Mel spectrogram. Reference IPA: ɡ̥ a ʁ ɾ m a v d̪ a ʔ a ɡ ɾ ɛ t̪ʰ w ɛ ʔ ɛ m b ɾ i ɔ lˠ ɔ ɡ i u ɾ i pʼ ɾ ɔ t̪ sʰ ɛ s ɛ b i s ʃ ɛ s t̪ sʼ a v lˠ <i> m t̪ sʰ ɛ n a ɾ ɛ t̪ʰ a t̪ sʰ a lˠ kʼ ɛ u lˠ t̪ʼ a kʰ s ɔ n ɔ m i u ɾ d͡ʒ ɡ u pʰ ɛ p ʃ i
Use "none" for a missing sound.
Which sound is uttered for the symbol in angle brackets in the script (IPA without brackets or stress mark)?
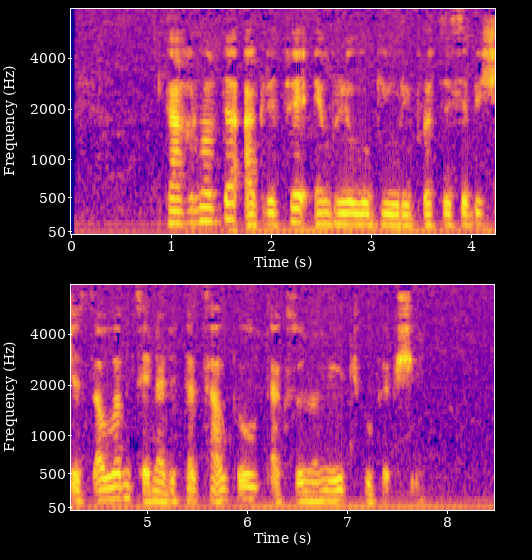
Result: a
